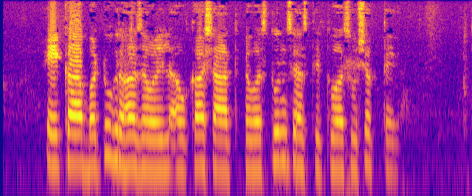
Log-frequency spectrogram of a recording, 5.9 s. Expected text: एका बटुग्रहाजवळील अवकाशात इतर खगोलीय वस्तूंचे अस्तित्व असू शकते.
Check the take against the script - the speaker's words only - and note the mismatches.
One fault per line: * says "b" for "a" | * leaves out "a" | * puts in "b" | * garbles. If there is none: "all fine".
* leaves out "इतर खगोलीय"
